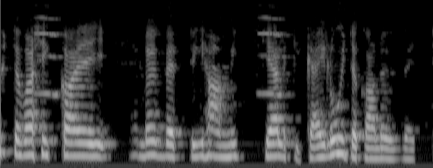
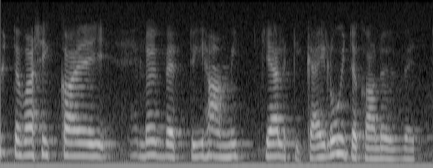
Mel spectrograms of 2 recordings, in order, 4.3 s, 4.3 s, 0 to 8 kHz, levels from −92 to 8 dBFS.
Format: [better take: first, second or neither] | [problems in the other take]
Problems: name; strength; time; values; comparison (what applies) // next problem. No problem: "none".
second | noise reduction (classical method spectral subtraction)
